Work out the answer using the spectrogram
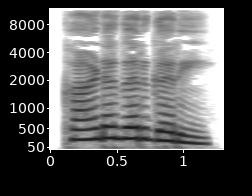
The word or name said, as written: ಕಾಡಗರ್ಗರಿ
